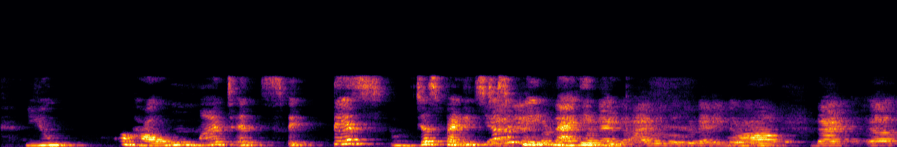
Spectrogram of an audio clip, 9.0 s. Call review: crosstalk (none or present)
present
